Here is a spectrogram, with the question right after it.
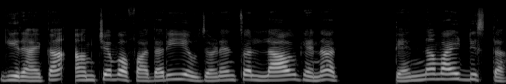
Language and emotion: Goan Konkani, sad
